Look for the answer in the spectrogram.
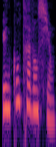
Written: une contravention

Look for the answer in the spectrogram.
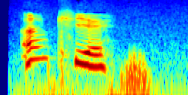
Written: Inquiet

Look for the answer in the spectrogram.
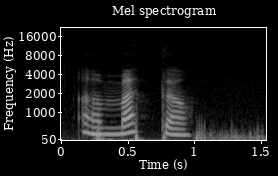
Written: Un matin

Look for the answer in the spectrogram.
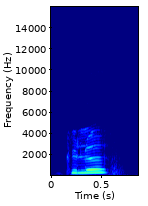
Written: Gle

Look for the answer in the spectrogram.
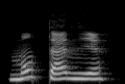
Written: Montagne

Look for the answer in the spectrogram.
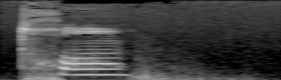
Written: Tron

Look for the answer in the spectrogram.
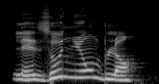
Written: Les oignons blanc

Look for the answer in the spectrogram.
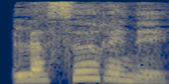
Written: La soeur ainee

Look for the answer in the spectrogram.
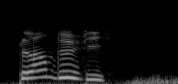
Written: plein de vie

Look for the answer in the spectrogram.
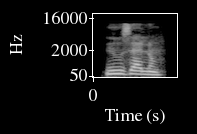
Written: nous allons

